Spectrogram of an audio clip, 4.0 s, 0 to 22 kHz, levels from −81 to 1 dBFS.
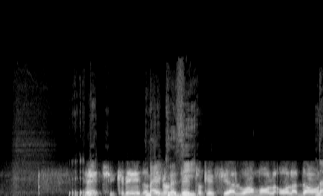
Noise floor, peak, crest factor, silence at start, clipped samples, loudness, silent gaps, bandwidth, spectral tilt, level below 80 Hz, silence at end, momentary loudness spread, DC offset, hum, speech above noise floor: -44 dBFS; 0 dBFS; 16 dB; 0.95 s; under 0.1%; -16 LUFS; none; 14.5 kHz; -6.5 dB/octave; -58 dBFS; 0 s; 4 LU; under 0.1%; none; 29 dB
